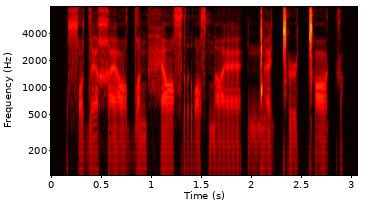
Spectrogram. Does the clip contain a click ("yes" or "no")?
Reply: yes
